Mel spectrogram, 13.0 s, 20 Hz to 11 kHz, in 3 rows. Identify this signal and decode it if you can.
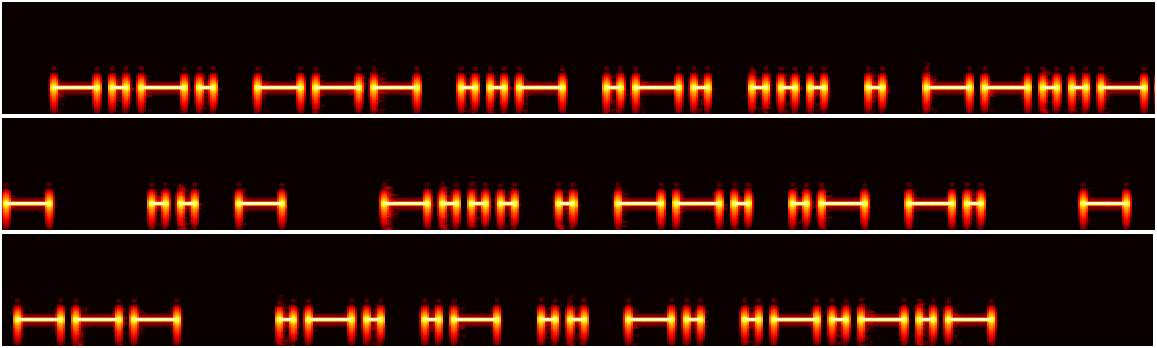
Morse code, heard as a keyed tone, about 22 wpm, 700 Hz. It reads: COURSE, IT BEGAN TO RAIN.
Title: Sentences from Top 1000 Words - Review Part 1 - 22wpm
